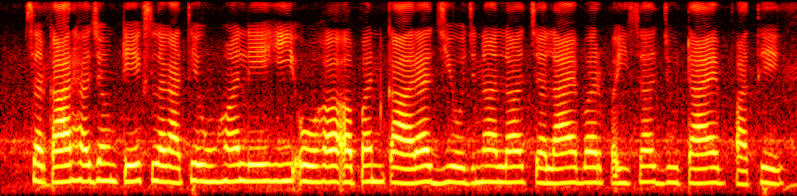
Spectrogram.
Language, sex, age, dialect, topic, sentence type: Chhattisgarhi, female, 60-100, Western/Budati/Khatahi, banking, statement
